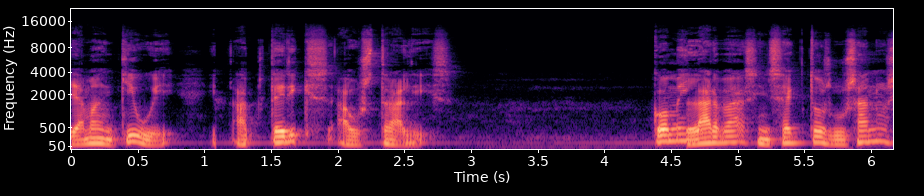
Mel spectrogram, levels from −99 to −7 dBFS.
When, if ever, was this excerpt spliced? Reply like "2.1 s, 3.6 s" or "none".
1.1 s, 4.6 s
